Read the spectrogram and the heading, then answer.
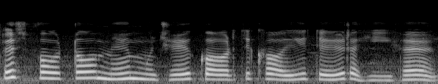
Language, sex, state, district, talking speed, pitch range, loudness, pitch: Hindi, female, Madhya Pradesh, Katni, 125 wpm, 220-265 Hz, -16 LUFS, 245 Hz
